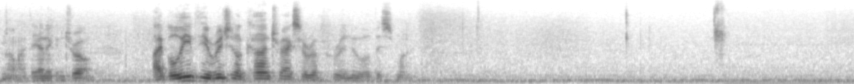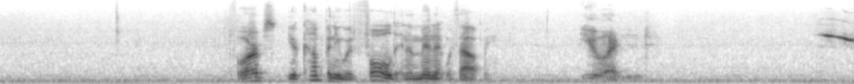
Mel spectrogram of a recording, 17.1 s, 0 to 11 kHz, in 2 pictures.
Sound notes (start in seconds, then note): 7.1 Casey clicks tongue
